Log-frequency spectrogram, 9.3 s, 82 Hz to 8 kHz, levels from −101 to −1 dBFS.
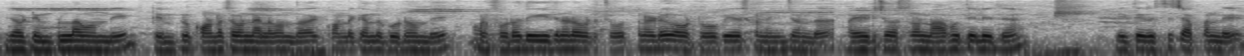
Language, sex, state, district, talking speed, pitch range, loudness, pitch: Telugu, male, Andhra Pradesh, Visakhapatnam, 195 wpm, 135-145 Hz, -17 LUFS, 140 Hz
